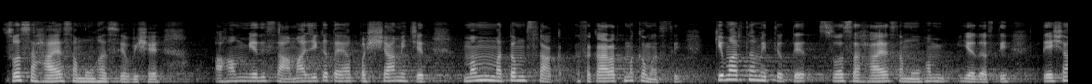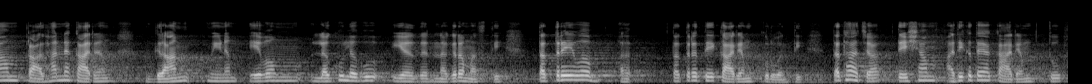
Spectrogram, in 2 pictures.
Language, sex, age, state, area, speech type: Sanskrit, male, 18-30, Chhattisgarh, urban, spontaneous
